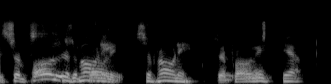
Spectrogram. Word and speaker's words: Serpone: Serpone. Serpone? Yeah. It's like every time I guess without the E sound on the end, I'm wrong. Serpone. In Italian, the E is pronounced with an A.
